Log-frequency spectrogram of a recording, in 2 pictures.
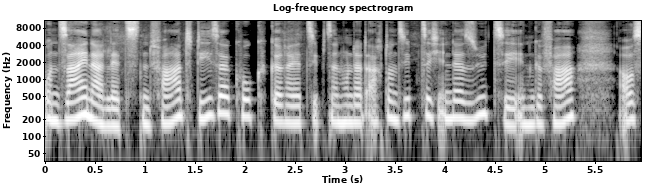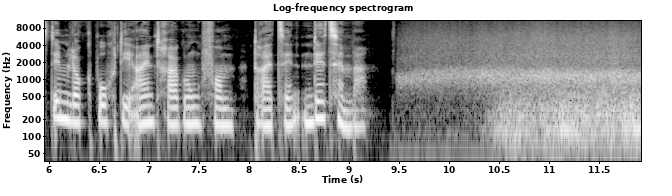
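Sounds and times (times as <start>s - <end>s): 
speech: 0.0s - 9.2s
thunder rumbling on a dark stormy night in the South Seas: 9.5s - 11.9s.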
